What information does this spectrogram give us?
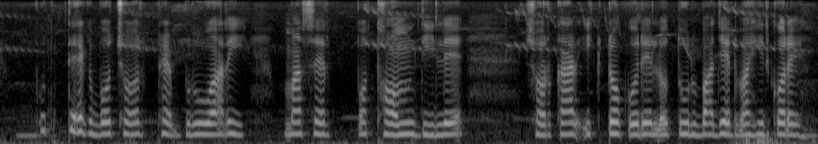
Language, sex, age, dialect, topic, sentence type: Bengali, female, 25-30, Jharkhandi, banking, statement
